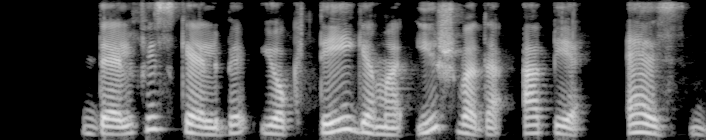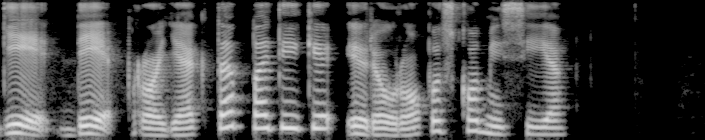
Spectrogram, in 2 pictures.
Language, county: Lithuanian, Kaunas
